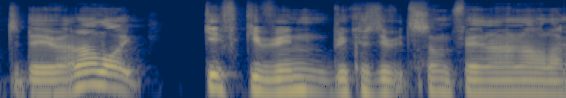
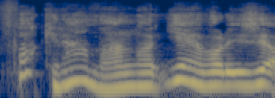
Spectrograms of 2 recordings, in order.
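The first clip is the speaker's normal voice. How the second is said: higher, eager what is it; mock excited reaction; 6 semitones higher than usual. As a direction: play the thrilled friend, pitched up. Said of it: "Instead of being like".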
